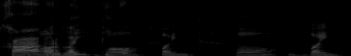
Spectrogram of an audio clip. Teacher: यानी कि हमारे गले से और ख और गन जो है वो बिल्कुल हल्के के आखरी हिस्से से। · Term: हरूफ हल्की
